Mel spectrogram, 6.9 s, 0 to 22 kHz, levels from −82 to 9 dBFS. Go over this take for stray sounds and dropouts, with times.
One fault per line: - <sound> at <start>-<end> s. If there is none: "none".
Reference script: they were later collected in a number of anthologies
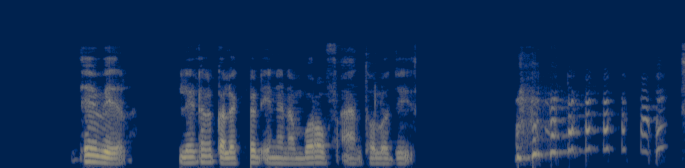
- dropout at 2.5-2.5 s
- laugh at 5.1-6.7 s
